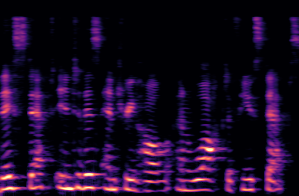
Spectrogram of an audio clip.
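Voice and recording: In a natural voice, someone reads the text aloud.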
